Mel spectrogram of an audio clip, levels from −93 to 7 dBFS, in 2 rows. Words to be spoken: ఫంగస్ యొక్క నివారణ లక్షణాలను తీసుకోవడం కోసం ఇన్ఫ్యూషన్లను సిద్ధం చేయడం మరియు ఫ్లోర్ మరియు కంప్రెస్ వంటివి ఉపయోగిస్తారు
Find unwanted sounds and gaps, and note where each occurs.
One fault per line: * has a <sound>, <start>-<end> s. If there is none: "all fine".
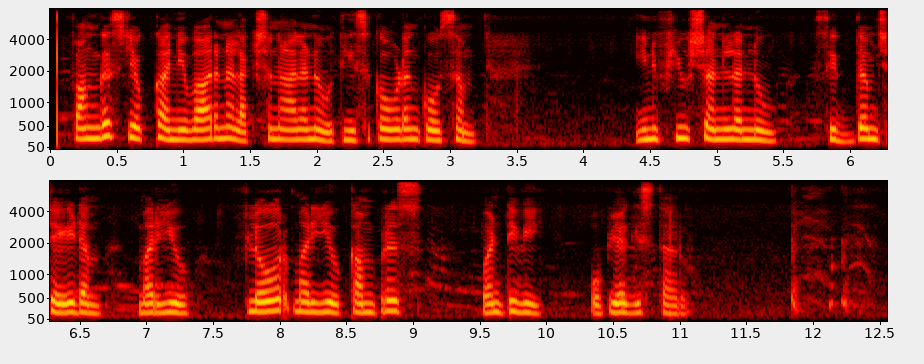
* has a cough, 11.8-12.5 s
